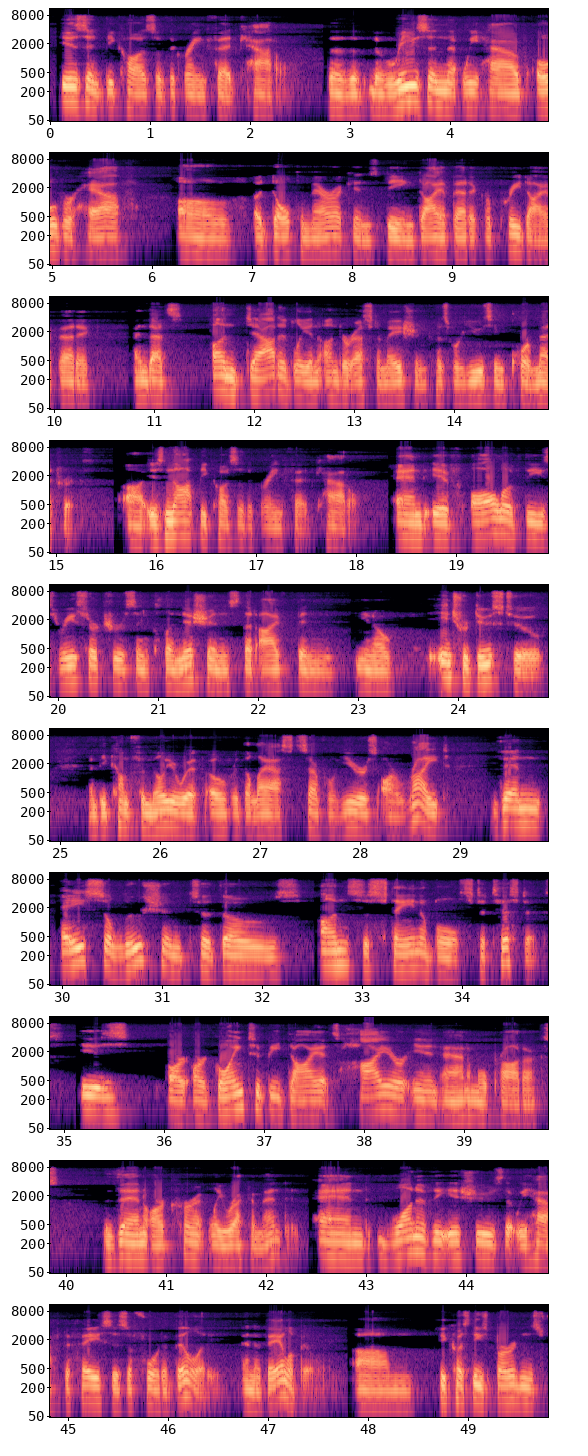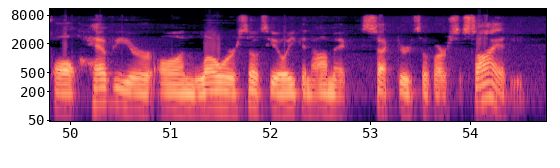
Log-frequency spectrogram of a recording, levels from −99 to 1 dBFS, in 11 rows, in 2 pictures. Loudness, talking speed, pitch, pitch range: -19 LUFS, 130 wpm, 100 Hz, 95-110 Hz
